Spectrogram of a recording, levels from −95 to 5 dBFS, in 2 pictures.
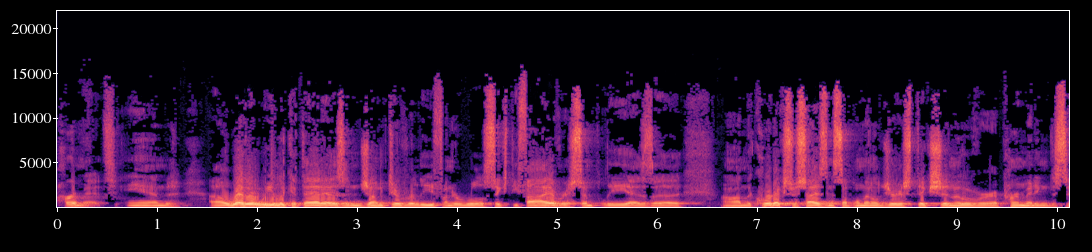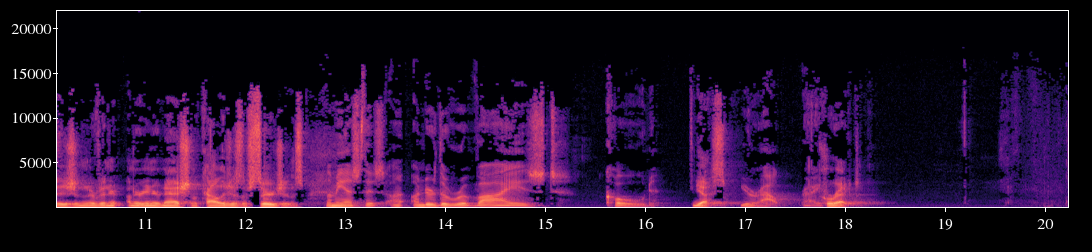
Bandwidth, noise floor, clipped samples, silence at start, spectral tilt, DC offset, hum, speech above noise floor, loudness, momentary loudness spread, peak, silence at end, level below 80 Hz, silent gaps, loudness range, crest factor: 15.5 kHz; -67 dBFS; under 0.1%; 0 s; -4.5 dB/octave; under 0.1%; none; 50 dB; -17 LUFS; 15 LU; -2 dBFS; 2.1 s; -52 dBFS; none; 11 LU; 14 dB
